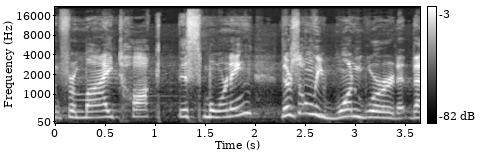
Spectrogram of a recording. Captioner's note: none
